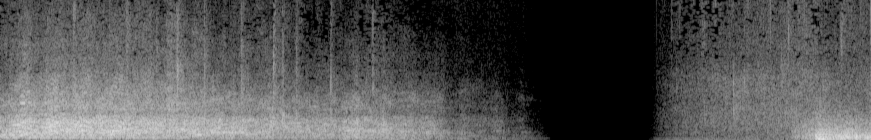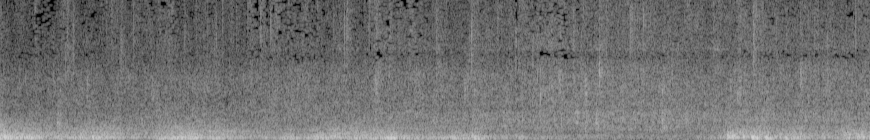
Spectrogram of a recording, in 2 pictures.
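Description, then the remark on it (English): Heavy rain pours down steadily with deep thunder rumbling through it, cuts out for about a second, then returns with a loud thunderclap and continued downpour. “I like the rain.”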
